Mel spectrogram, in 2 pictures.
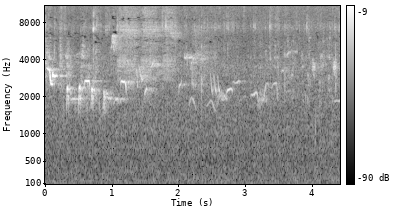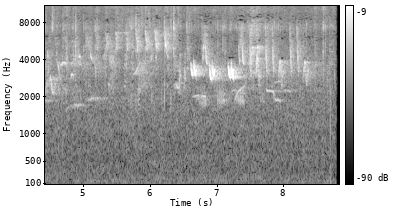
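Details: A common nightingale sings in bushes on 23 April 2022: varied whistled and chattering phrases, ending in a burst of loud, rapidly repeated piping notes, with other birds and a steady outdoor hiss behind it.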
